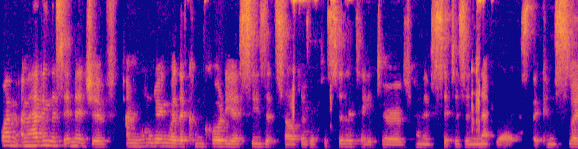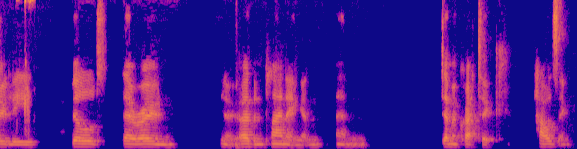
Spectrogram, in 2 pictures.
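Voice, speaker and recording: A woman's voice: low-pitched, steady tone, normal speed, darkish tone, a little hiss or hum, low-quality recording. A woman asking questions over a video call while the internet connection breaks up and drops out; she sounds tentative, apologetic and rephrases herself. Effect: choppy internet call dropping out.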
